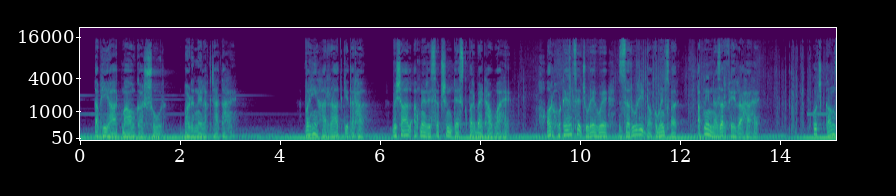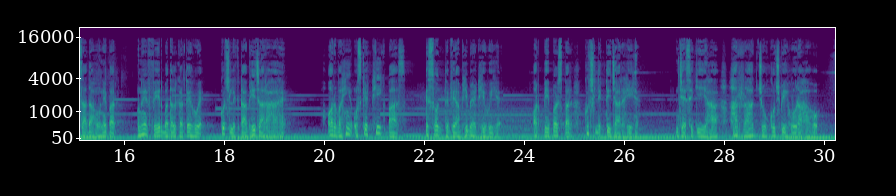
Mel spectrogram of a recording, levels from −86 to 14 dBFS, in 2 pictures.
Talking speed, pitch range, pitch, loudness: 160 wpm, 80-105 Hz, 95 Hz, -24 LUFS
